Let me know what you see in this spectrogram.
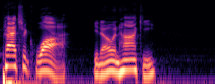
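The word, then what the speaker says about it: Roy: Well, it's like Patrick Waugh, you know, in hockey. His name is spelled R-O-Y, but it's Waugh, right?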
